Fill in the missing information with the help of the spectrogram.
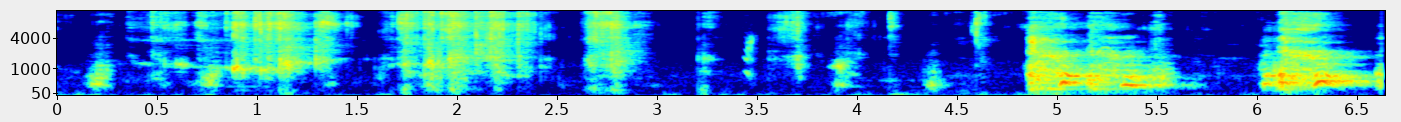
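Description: A person coughing in short fits, the strongest two coming about five and six seconds in, with small mouth-and-hand eating sounds between them.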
